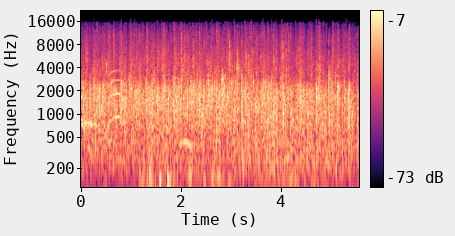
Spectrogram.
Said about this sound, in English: So how about a round of applause for our guest of honor, Mr. Walt Disney.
